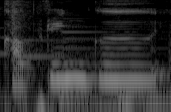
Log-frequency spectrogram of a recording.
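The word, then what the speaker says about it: カップリング: I think it's clear that kapringu is just coupling, but in Japanese pronunciation.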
